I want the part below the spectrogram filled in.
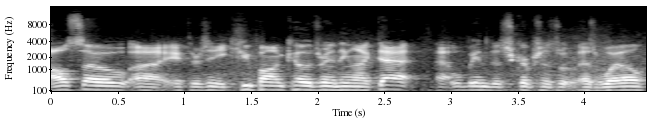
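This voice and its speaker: A man talks at a very fast pace with fairly even intonation. Light background noise can be heard. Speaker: family vlogger. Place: home room. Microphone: phone near.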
